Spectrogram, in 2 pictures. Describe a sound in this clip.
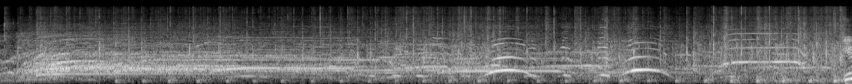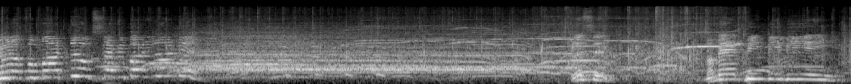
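A man sings loudly into a microphone in a large echoing hall.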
